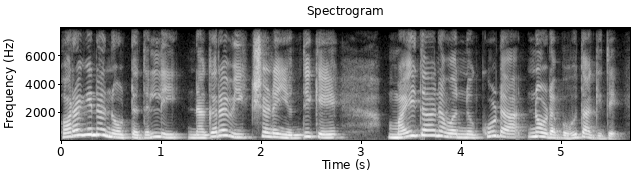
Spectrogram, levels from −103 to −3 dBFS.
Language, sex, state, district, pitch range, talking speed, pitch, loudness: Kannada, female, Karnataka, Bangalore, 210-285 Hz, 75 wpm, 230 Hz, -14 LUFS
